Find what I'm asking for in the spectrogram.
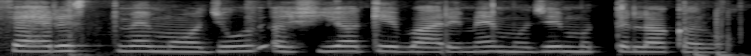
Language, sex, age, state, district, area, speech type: Urdu, female, 18-30, Uttar Pradesh, Aligarh, urban, read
